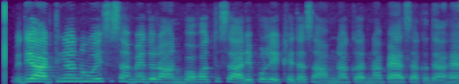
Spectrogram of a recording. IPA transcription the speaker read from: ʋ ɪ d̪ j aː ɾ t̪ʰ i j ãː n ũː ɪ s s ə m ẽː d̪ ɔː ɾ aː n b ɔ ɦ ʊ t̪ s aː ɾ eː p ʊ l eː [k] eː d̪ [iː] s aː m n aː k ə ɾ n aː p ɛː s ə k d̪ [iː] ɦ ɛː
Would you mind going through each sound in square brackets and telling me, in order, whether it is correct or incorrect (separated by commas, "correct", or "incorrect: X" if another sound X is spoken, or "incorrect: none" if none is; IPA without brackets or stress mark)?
incorrect: kʰ, incorrect: aː, incorrect: aː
